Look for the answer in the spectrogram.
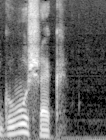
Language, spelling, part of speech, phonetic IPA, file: Polish, głuszek, noun, [ˈɡwuʃɛk], Pl-głuszek.ogg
